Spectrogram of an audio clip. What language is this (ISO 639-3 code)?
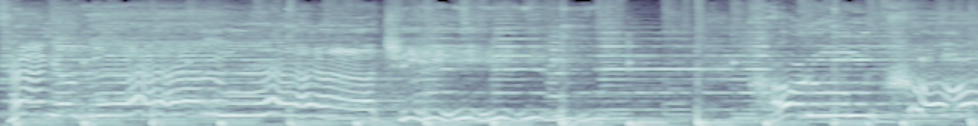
kor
